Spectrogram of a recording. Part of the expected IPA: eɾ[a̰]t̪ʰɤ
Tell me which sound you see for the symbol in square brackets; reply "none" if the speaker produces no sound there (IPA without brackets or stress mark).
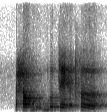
ə̰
